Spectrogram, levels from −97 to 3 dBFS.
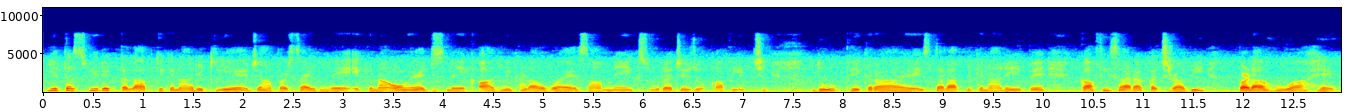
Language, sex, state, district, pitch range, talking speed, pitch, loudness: Hindi, female, Jharkhand, Jamtara, 175-200 Hz, 200 wpm, 185 Hz, -20 LUFS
